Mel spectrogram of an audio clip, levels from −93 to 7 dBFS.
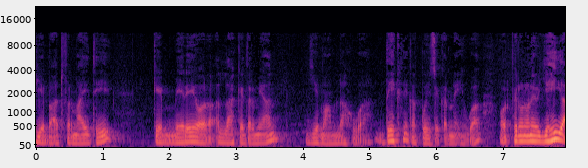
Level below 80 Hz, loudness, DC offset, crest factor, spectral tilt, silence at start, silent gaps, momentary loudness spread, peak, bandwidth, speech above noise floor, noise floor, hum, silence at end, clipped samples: -48 dBFS; -30 LUFS; under 0.1%; 20 dB; -9 dB/octave; 0 s; none; 14 LU; -8 dBFS; 11.5 kHz; 30 dB; -58 dBFS; none; 0 s; under 0.1%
